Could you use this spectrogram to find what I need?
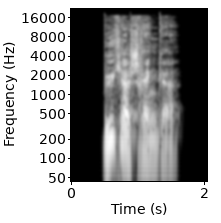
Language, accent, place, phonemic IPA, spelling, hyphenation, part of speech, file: German, Germany, Berlin, /ˈbyːçɐˌʃʁɛŋkə/, Bücherschränke, Bü‧cher‧schrän‧ke, noun, De-Bücherschränke.ogg
- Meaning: nominative/accusative/genitive plural of Bücherschrank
